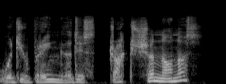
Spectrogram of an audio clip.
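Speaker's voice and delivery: sharp, hissing voice. In the circle, someone nudges Paul with an elbow and speaks to him, hissed. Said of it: "a voice hissed".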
